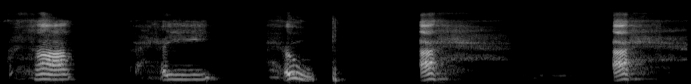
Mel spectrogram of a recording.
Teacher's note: Sifatuha rokhawah, mengalir suara. Hams, mengalir nafas. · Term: istifal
